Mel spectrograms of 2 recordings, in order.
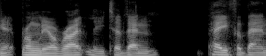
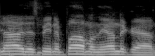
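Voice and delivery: mock crying, tearful and upset voice; 4 semitones higher than usual. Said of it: "She was like".

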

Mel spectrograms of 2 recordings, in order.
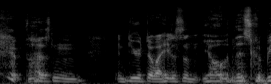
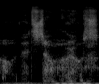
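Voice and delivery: mock caring boyfriend voice, quieter. Retelling a boyfriend roleplay video for the others: imitating a boyfriend roleplay video. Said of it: "og så er han sådan".

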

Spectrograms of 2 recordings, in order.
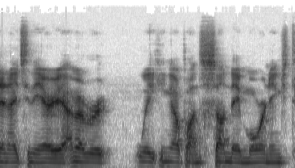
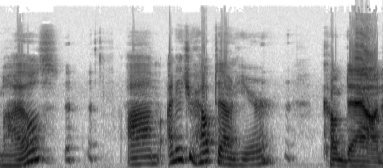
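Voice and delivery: put-on very calm, sing-song delivery; 7 semitones higher, 6 dB louder than usual. Replaying how the other speaker called miles downstairs for help: imitating a very calm request. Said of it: "you said it in the calmest way".

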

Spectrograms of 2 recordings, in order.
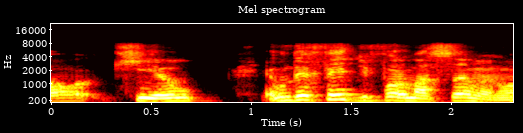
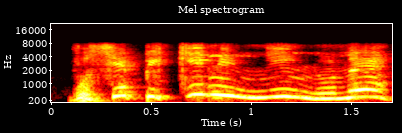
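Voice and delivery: put-on very high-pitched little old woman voice. Retelling what an elderly fan said during a selfie: imitating an old lady's voice. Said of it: "gostei da voz de velha".

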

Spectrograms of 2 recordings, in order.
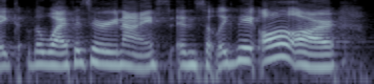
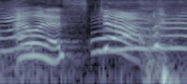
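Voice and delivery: put-on childish defiant whine, higher; 9 semitones higher than usual. Retelling own past reply to a gym trainer, imitating own defiant whine. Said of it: "defiant where I'm like".

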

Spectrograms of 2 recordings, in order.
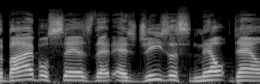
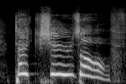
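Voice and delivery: put-on tiny, squeaky toddler voice, raised very high; 6 dB louder than usual. Recalling a two-year-old greeting guests at their house, Tommy's little squeaky voice. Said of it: "Tommy had this little squeaky voice and he'd say".

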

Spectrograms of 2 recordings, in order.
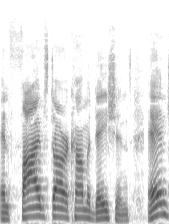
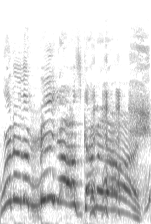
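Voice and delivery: play-acted, very high, slow, drawn-out scream. Describing a meme of a man lost on a deserted island: imitating Tom Hanks screaming. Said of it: "but he's screaming".

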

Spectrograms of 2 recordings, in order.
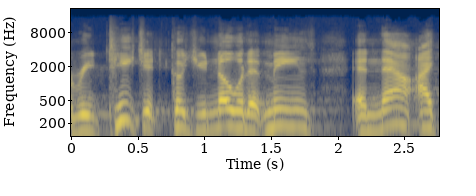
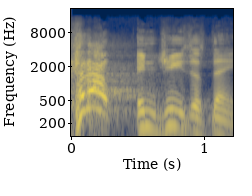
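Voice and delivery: put-on forceful, bold, commanding voice with full authority. Recounting a man growling at a Bible study, retelling a bold command. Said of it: "I was the Kevin Lil of the bold like I am right now".

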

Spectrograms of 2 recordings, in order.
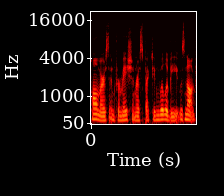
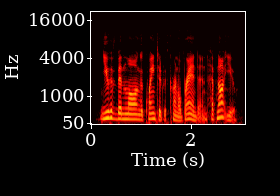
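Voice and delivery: ordinary delivery, nothing marked

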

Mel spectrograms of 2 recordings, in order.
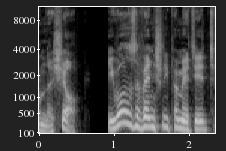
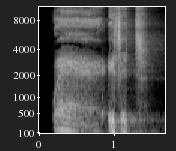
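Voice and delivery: low, broken, cracking voice; 3 semitones lower than usual. A figure enters the room and asks where it is, in a low cracked voice. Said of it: "A low cracked voice said".

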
